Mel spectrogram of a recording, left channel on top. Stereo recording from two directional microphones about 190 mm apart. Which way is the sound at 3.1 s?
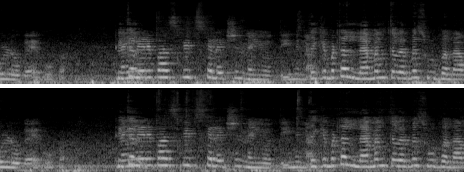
35° left (ahead or behind).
